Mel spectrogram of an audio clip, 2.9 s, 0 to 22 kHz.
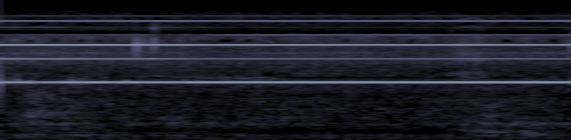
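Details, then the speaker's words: Samsung UA32EH4000 LED TV, dead with no power: multimeter continuity beep stays on with the probes in both directions on the rectifier diodes, so the diode is shorted. "dengarkan bunyi bipnya Apakah dia berhenti kalau gak berhenti berarti short ya di sini tidak berhenti coba dibalik saya balik lagi propnya ya bunyi bip tunggu beberapa detik Apakah dia hilang nah ini tidak hilang berarti korselet"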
